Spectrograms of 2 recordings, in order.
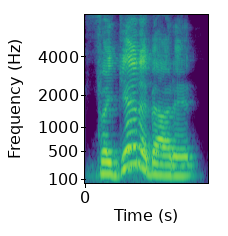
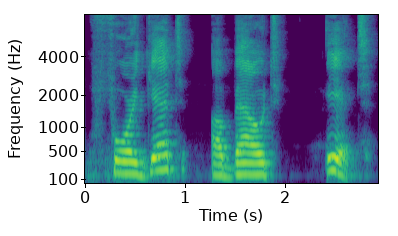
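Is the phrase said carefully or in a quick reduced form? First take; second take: reduced; careful. First: The words run together quickly in reduced form. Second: Each word is said fully and separately.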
